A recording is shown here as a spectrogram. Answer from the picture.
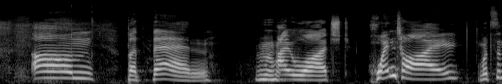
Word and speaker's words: hentai: But then I watched hentai. What's the name? How do you spell that?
